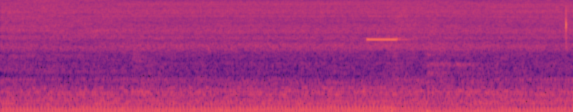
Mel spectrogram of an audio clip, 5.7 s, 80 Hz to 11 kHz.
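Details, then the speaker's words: PureVent 10L oxygen concentrator for a pet oxygen cage, flow turned up past the 10 L red line: steady hum, rapid pulsing and a brief high beep as the low-O2 alarm signals insufficient oxygen output and to call service. "okay so immediately we're getting low O2 it thinks that it's not producing enough oxygen and it's letting you know to call service so this can happen when it's turned up very high"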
